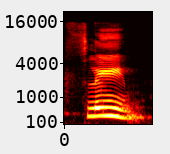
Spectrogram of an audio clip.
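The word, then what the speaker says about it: flame: ये हुआ फ्लेम ठीक जब दो कॉन्सोनेंट अलग-अलग साथ में हो तो वहां आप आधा स्वर निकालेंगे ध्यान रखिएगा तो ये आपने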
